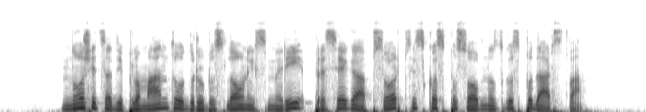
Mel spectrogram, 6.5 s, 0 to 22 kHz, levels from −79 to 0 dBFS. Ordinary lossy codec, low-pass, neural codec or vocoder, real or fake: Opus, 24 kbps; 7.2 kHz; codec, 16 kHz, 16 kbps, FunCodec, trained on Chinese and English, 50 frames a second; fake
